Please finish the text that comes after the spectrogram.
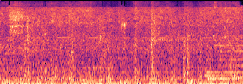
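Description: A train rumbles along a mountain railroad in India with over a hundred tunnels and eight hundred bridges, giving a steady low rolling rumble with faint clicks, fairly quiet and distant, with no voices.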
